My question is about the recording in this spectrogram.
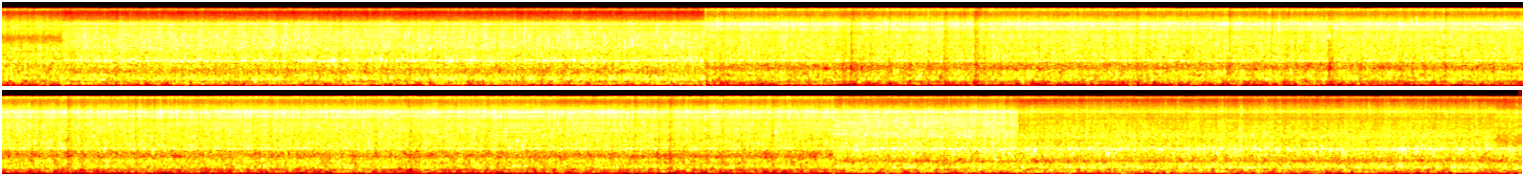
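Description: Stream water rushing over rocks: a loud, steady hiss whose tone shifts abruptly a few times.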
